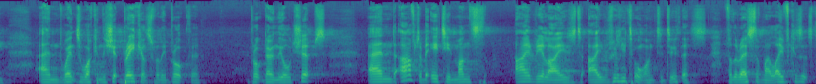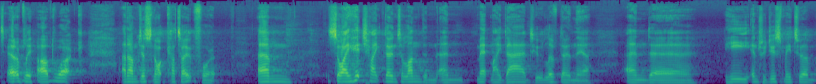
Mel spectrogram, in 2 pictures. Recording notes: recorded at this year's Sci Fi Weekender 6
